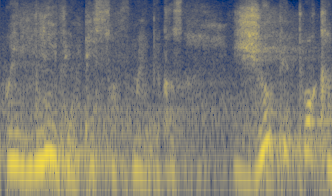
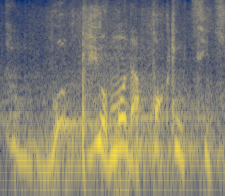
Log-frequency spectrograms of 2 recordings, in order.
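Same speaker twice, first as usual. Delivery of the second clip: angry shout; 4 semitones higher, 7 dB louder than usual. Real, not acted. Angry rant at famous people.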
